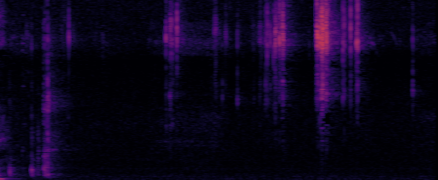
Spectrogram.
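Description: A few faint, light metallic clicks as the small brass cylinder of a Miwa DS wafer lock is handled and a thin tool is brought to its keyway, the loudest cluster near the end.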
